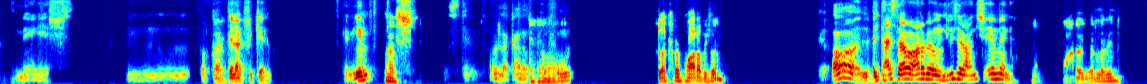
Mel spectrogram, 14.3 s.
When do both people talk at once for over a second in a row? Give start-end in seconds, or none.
none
